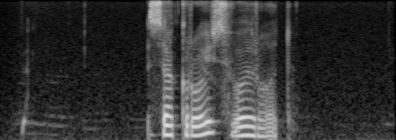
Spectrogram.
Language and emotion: Russian, neutral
